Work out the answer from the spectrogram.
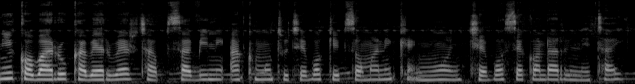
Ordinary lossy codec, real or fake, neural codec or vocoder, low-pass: none; real; none; none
